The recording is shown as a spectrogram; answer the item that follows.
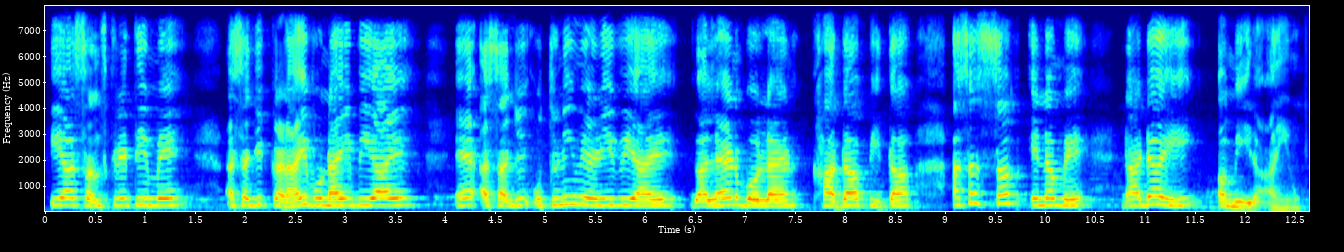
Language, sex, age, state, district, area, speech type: Sindhi, female, 60+, Delhi, South Delhi, urban, spontaneous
